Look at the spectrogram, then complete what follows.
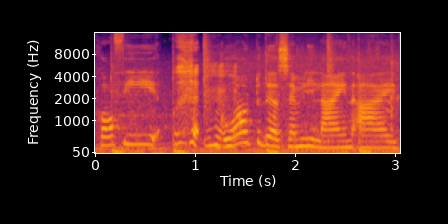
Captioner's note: laughs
